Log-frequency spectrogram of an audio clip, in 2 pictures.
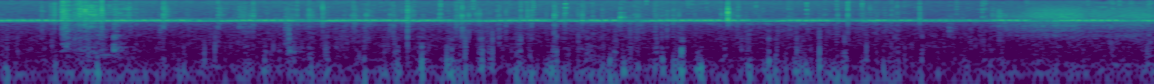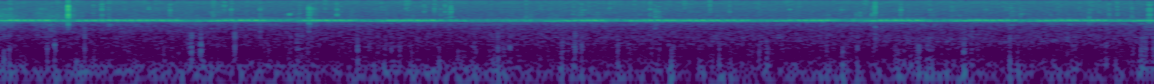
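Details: Continuous high ringing of autumn insects in a garden during a bonfire, partly masked by dense crackling and snapping from the flames, with a brief hiss near the start and another around five seconds.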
